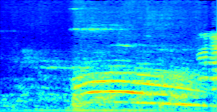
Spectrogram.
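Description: A person's voice in one long drawn-out call, starting about two-thirds of a second in and sliding down in pitch toward the end.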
